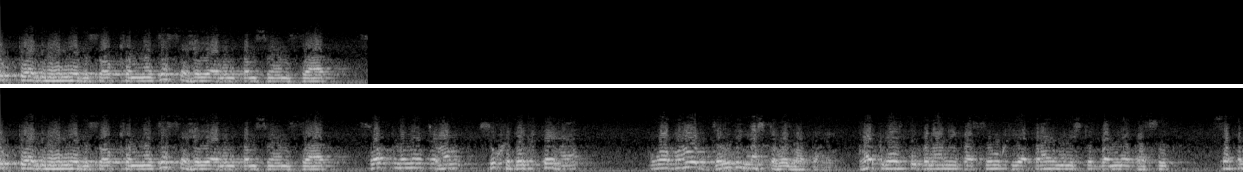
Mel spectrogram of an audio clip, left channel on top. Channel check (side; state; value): left; drops out; at 3.7 s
